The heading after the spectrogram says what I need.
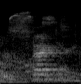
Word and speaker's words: respect: Oh yeah, by the way, just FYI, I pronounce the word respect on the second syllable, respect.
